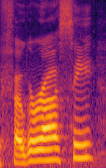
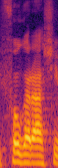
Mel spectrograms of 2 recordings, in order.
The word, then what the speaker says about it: Fogarasi: my name is foger Rossi although having said that you should know that in Hungary the last name always comes first and the pronunciation is different so I would be Fugazi if we were in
